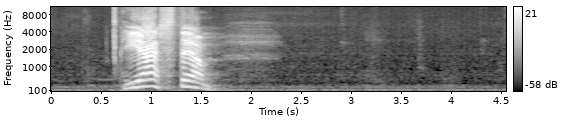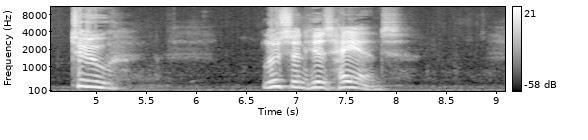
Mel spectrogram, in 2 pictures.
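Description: An elderly man preaches forcefully into a microphone, in short loud bursts with pauses, heard in a room with some echo.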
